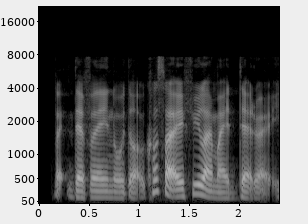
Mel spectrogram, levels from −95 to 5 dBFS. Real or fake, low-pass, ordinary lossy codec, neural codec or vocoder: fake; none; none; codec, 16 kHz, 4.8 kbps, FACodec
